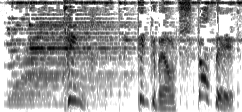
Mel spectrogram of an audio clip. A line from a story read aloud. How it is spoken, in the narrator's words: cried Peter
